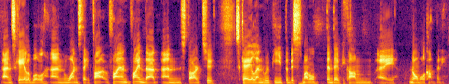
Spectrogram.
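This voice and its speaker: Deep gravelly guy explaining startups like a lecture. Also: normal speed. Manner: definitional, lecturing. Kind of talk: interview.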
